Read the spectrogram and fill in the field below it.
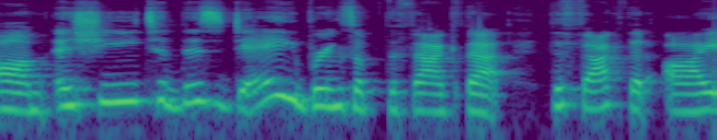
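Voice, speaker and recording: With an American accent, a woman talks at a moderate pace, her somewhat breathy voice rising and falling with lively intonation. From US Northeast, New Britain, Connecticut. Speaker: podcast host, brand strategist. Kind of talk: casual podcast monologue. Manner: animated, conversational.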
